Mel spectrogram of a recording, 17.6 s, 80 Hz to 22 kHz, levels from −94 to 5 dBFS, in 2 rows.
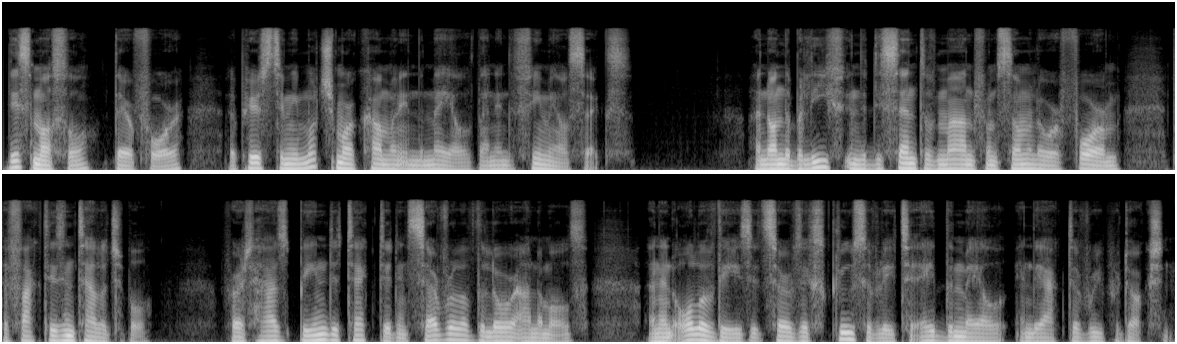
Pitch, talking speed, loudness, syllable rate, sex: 105 Hz, 210 wpm, -20 LUFS, 6.3 syllables/s, male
